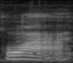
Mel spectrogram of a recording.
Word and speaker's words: Roy: the king nice Anka that is pronounced Gua instead of Roy it of course often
